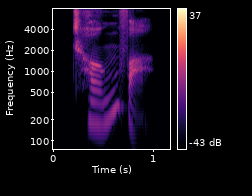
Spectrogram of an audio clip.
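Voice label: "惩罚", Chinese; HSK6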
